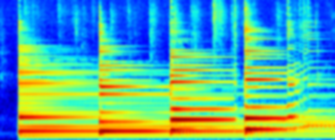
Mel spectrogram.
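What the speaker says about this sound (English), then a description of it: "we're going to start off with this open bass note A" A guitar's open A bass string is plucked and left ringing as a whole note through a full measure. Clear sustained harmonic tones decay slowly, with a few further plucked notes entering partway through, close and alone without any voice.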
